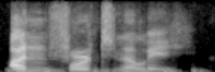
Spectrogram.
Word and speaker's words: unfortunately: see uh unfortunately it's it's better to say unfortunately in the first syllable unfortunately right unfortunately unfortunately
